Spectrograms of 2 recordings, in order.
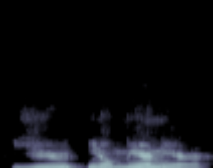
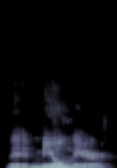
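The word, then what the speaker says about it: Mjölnir: And I thought unworthy was kind of a cool word or a cool way to look at it, because Mjolnir, you can become unworthy of that.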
